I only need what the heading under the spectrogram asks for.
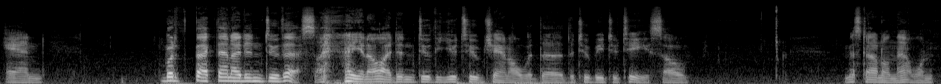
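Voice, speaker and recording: A man's voice: lowish voice, measured pace, pauses often. Tipsy, rambling man streaming a game. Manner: rambling, swearing, laughing often. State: tipsy from drinking. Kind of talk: live gameplay commentary. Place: home bedroom.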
